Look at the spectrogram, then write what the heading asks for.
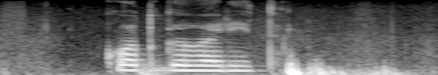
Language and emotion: Russian, neutral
